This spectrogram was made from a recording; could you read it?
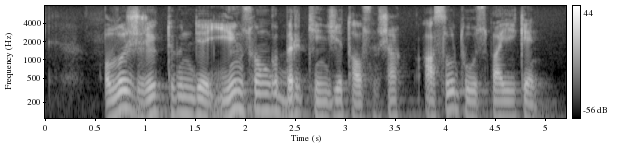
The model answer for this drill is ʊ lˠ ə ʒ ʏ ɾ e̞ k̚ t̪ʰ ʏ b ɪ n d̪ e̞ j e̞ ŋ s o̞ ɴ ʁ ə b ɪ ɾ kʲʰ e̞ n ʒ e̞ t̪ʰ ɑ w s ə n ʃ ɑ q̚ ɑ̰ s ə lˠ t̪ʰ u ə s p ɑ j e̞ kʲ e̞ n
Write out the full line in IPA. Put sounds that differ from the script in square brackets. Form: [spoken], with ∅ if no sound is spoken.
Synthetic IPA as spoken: ʊ lˠ ə ʒ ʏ ɾ e̞ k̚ t̪ʰ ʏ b ɪ n d̪ e̞ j e̞ ŋ s o̞ ɴ ʁ ə b ɪ ɾ kʲʰ e̞ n ʒ e̞ t̪ʰ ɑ w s ə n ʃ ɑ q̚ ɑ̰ s ə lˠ t̪ʰ u ə s p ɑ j e̞ kʲ e̞ n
